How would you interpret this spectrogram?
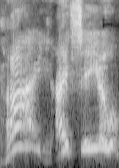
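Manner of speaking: very high, slow sing-song peekaboo voice; playful baby talk. Retold or imitated. Grandpa playing with toys for his granddaughter, very high cooing voice. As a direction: coo it like a toy popping round a corner. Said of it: "coming around the corner going".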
